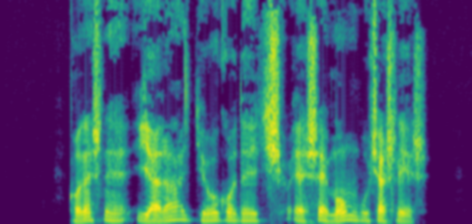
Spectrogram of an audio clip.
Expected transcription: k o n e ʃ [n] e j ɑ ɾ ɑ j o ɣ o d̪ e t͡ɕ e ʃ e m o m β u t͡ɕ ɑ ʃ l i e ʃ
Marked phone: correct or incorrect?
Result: correct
